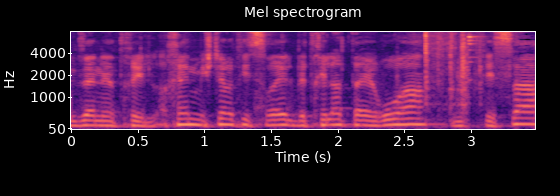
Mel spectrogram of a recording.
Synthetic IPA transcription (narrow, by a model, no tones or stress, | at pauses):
zeniat̪χilːa̰χe̞nmiʃt̪e̞ʁet̪isʁae̞lbet̪χilat̪hae̞ʁuamitχisa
